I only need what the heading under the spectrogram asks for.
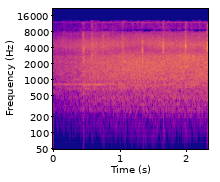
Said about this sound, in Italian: A tutti i papà salutiamo con un grande applauso.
